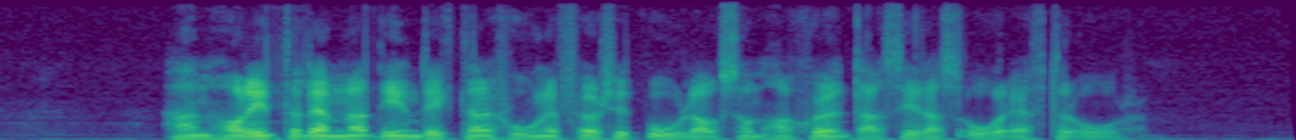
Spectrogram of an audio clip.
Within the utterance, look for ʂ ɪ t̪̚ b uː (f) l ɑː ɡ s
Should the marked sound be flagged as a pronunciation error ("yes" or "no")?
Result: yes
